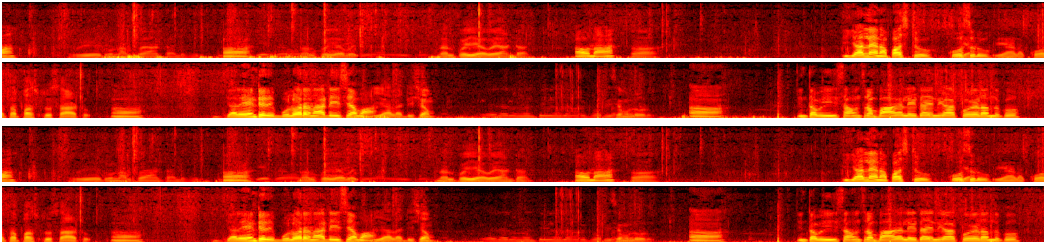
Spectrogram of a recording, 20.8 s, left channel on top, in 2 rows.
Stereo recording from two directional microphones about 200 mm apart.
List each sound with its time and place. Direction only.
0.8 s speech: 5° right (ahead or behind)
2.2 s speech: 5° left (ahead or behind)
3.0 s speech: 20° right (ahead or behind)
5.7 s speech: 10° left (ahead or behind)
6.2 s speech: 10° right (ahead or behind)
8.4 s speech: 5° left (ahead or behind)
9.9 s speech: 20° right (ahead or behind)
11.5 s speech: 10° left (ahead or behind)
14.4 s speech: 20° right (ahead or behind)
16.0 s a sound: 5° right (ahead or behind)
16.5 s speech: 10° right (ahead or behind)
